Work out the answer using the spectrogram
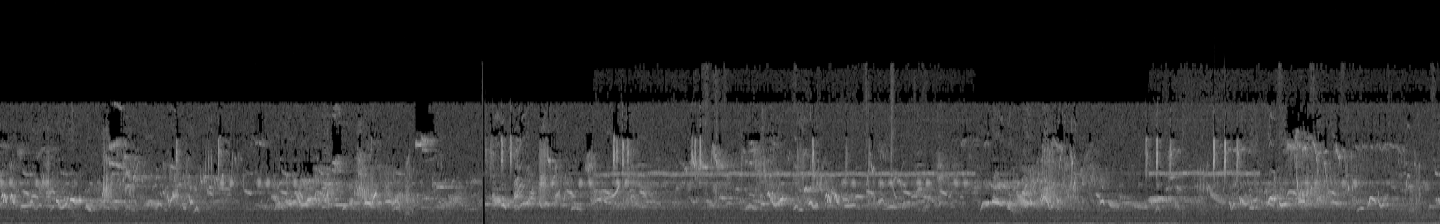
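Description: Many birds chirping and calling at once, with a thin, high, steady note held for several seconds in the middle. A low rumble underneath grows louder in the last third.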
